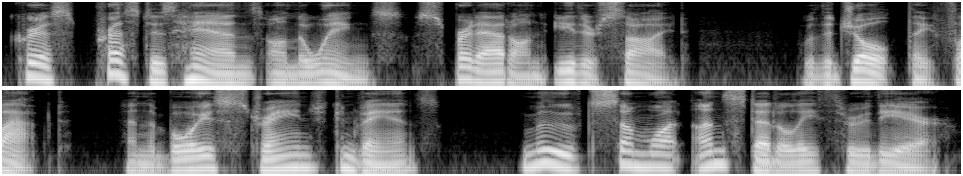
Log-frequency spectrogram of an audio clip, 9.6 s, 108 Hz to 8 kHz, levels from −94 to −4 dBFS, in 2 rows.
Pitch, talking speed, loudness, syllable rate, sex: 115 Hz, 175 wpm, -20 LUFS, 5.0 syllables/s, male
